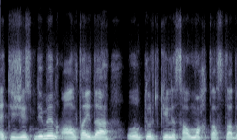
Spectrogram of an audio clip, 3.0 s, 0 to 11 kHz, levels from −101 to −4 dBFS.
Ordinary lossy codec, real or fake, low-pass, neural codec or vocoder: Opus, 32 kbps; real; 7.2 kHz; none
